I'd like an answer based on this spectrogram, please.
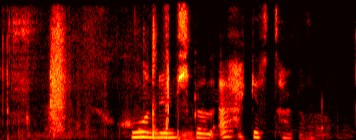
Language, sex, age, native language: Icelandic, male, 10, Icelandic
